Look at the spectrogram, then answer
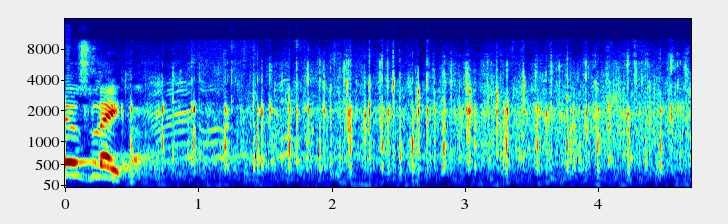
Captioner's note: audience clapping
